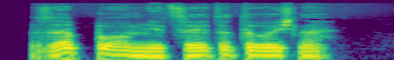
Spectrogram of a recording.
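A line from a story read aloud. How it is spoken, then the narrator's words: Muttered. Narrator (Russian): Пробормотал я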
